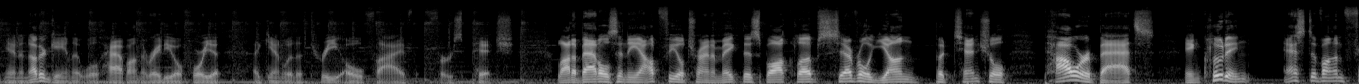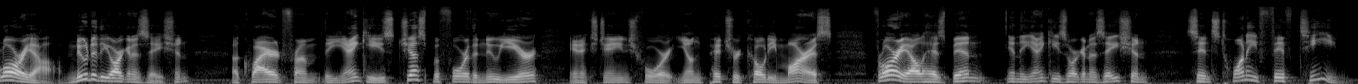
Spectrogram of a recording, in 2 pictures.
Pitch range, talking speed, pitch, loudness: 95-130 Hz, 150 wpm, 115 Hz, -24 LUFS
